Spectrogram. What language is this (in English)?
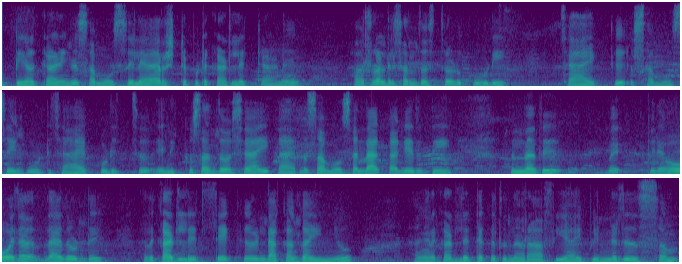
Malayalam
